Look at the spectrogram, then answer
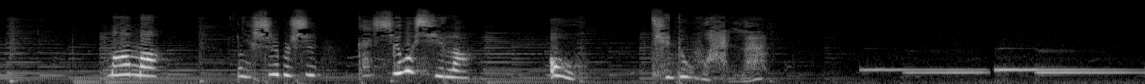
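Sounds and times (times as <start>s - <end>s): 
speech: 1.2s - 1.7s, 2.4s - 4.9s, 5.5s - 5.9s, 6.6s - 7.7s
doorbell ringing: 8.6s - 11.4s.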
